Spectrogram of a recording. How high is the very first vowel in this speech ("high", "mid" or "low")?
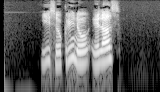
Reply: high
